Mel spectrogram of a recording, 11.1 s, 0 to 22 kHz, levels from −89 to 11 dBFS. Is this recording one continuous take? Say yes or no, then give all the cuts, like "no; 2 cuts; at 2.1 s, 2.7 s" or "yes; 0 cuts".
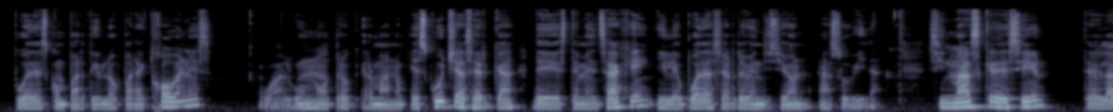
no; 3 cuts; at 1.5 s, 4.1 s, 5.2 s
